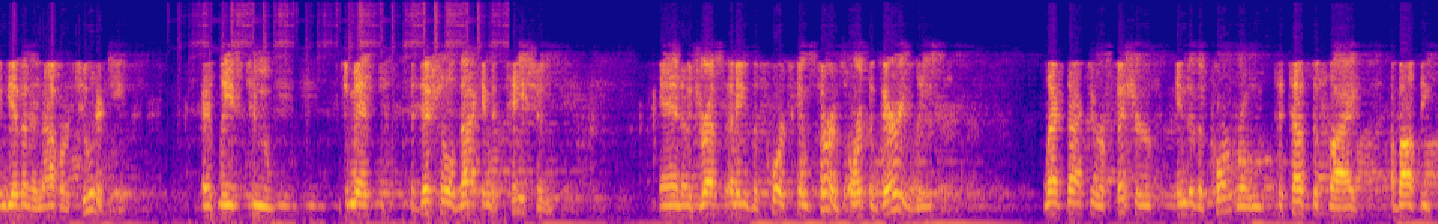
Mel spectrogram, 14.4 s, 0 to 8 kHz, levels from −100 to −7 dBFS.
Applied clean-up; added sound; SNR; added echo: neural separator model SepFormer DNS4.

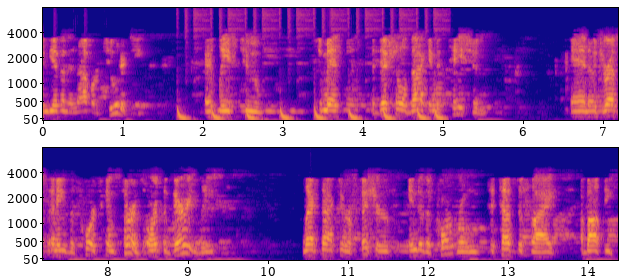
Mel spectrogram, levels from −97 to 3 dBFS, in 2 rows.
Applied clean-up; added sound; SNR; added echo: classical method WPE with log-MMSE.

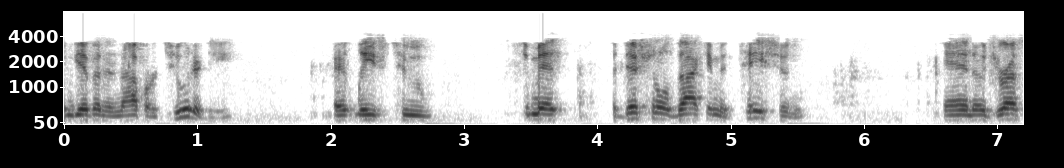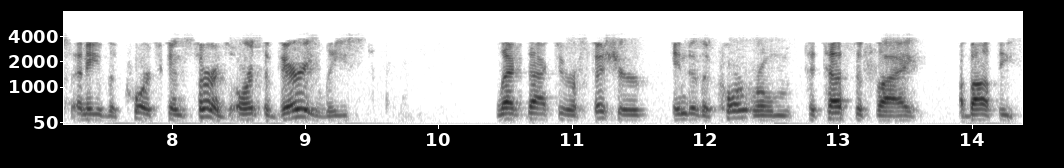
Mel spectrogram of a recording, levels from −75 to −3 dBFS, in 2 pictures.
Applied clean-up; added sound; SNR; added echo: none; none; none; none.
